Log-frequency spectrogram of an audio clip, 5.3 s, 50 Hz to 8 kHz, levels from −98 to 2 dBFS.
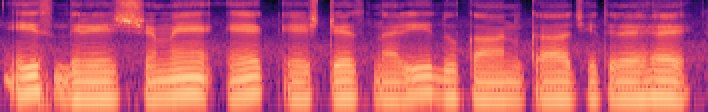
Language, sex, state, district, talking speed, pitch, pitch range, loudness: Hindi, male, Jharkhand, Ranchi, 100 wpm, 105 Hz, 100-115 Hz, -17 LUFS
